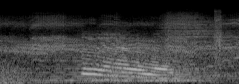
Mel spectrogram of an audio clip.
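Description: A cartoon character's wordless vocal cry: one drawn-out note, about a second long, falling steadily in pitch.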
